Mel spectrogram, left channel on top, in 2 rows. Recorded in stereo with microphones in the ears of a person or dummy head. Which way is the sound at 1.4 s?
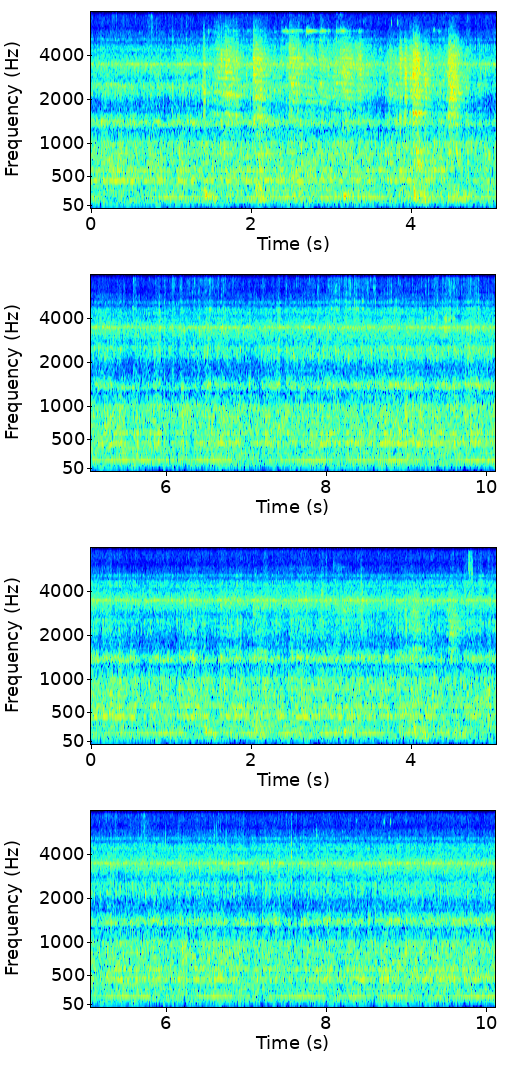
75° left (ahead or behind).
